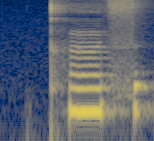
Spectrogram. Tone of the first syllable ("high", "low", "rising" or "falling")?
high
